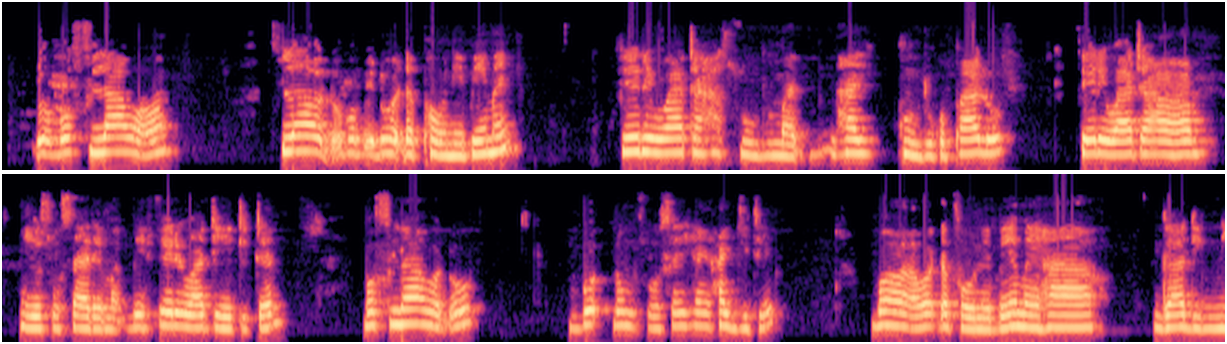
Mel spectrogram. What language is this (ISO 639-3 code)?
ful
